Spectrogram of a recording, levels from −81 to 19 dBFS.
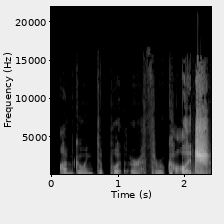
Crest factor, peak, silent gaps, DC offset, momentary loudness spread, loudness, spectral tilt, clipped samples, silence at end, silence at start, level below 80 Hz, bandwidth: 22 dB; 0 dBFS; none; under 0.1%; 26 LU; -15 LUFS; -1 dB/octave; under 0.1%; 0 s; 0.15 s; -60 dBFS; 17 kHz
